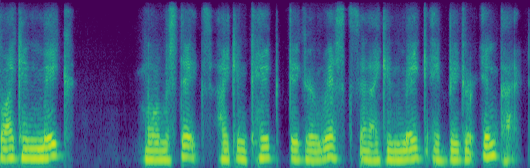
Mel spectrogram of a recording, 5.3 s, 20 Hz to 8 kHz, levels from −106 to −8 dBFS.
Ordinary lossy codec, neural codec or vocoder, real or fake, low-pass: Opus, 24 kbps; codec, 16 kHz, 2 kbps, FreqCodec, smaller model; fake; 7.2 kHz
